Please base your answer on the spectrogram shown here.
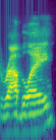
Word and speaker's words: Rabelais: rambo and is it roblay r-a-b-l-a ablaze um you're thinking of a french writer named rabelaise yes your no it's rob lay it's a silent s probably is it yes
